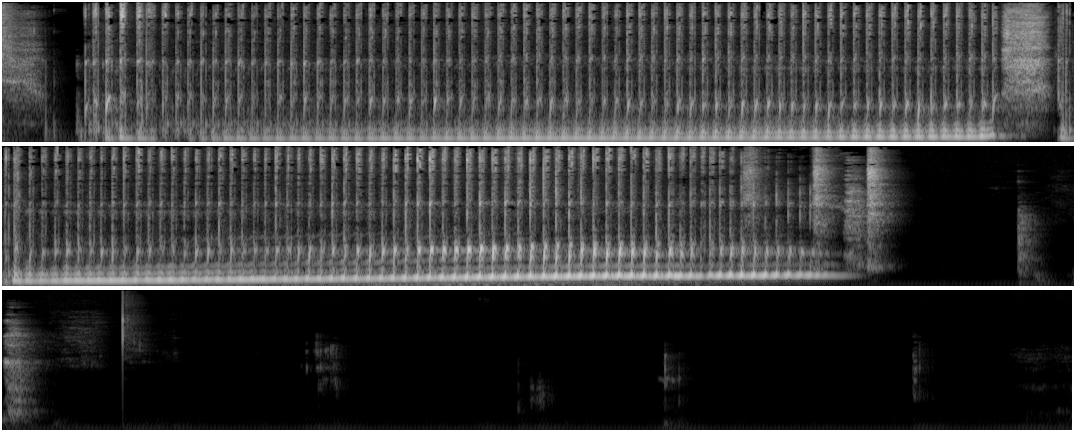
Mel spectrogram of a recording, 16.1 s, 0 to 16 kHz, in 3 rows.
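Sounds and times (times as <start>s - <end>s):
person imitating a revving motorcycle with buzzing lips: 0.4s - 9.5s.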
